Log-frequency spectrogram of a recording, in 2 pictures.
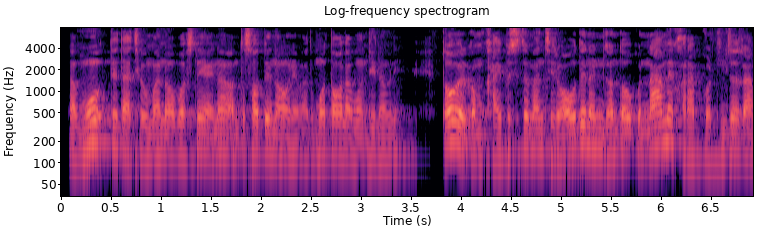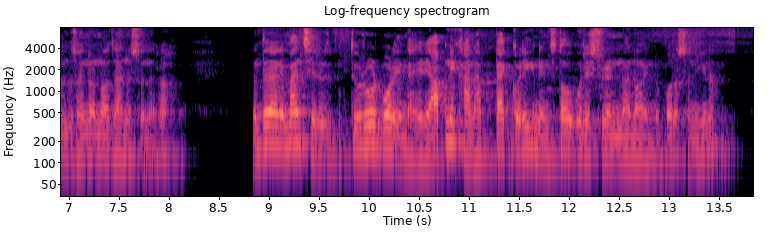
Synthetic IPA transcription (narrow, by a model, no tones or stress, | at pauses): ʌmot̪et̪at͡sʰewmanʌbʌsneɦʌjnʌːnt̪ʌsʌd̪jenʌawnebʱat̪ʌmʌt̪ʌpalabʱʌnt̪ʰinʌbʌnit̪ʌpaʌɾukʌmkʰaepʌt͡sʰit̪omant͡sʰeʌɾuʌw̃d̪enʌnid͡zʱʌnt̪ʌukonamekʰʌɾab̚ɡʌrt̪ʰint͡sʰʌɾamrosʰʌjnʌnʌd͡zanusɦṵnḛɾʌ | ɦunt̪inanimant͡sʰeʌɾut̪joɾoɽ̚bʌɽʌɦĩnd̪akʰeɾiapʰnekʰanapjak̚ɡʌɾik̬ineunt͡sʰʌ̥t̪ʌbukoɾesʈuɾeɳʈmanʌɦinːupʌɾosʌnikinʌ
